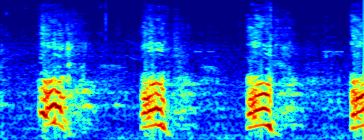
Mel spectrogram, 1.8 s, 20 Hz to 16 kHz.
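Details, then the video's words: German Shepherd trained at Kraftwerk K9, barking on command; four sharp, evenly spaced barks about half a second apart, with little background noise. "Kraftwerk K9 German Shepherds - On and Off on command!"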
